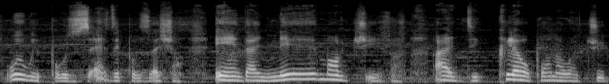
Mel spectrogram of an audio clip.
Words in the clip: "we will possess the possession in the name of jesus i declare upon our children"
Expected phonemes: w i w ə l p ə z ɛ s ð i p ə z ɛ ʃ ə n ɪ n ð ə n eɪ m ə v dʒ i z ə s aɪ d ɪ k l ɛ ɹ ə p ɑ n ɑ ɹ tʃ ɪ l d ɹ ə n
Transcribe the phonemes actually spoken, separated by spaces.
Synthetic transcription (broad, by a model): w i w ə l p ə z ɛ s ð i p ə z ɛ ʃ ə n ɪ n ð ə n eɪ m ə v dʒ i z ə s aɪ d ɪ k l ɛ ɹ ə p ɑ n ɑ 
